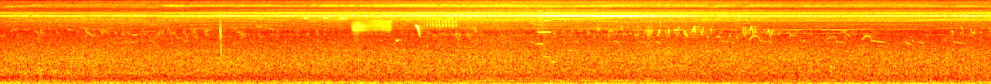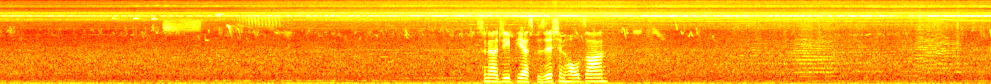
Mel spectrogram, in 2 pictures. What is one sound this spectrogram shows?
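A small drone buzzes steadily overhead.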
